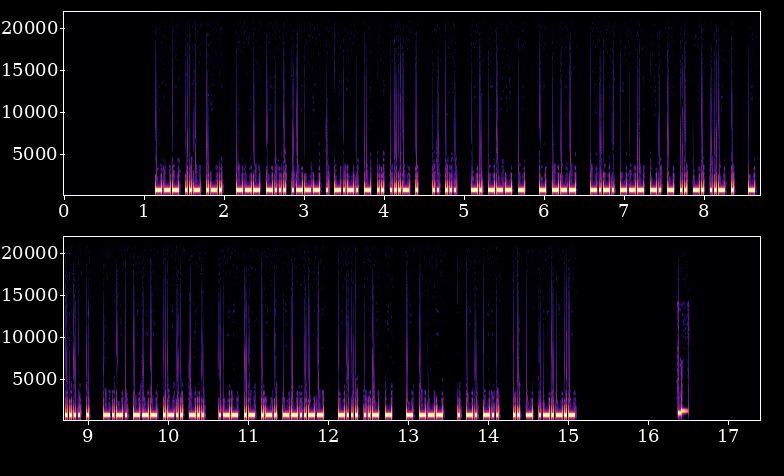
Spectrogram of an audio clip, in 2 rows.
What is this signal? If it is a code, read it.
Morse code, heard as a keyed tone, about 44 wpm, 700 Hz. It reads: OUR OBJECTIVE IS NOT TO CONTINUE THE COLD WAR, BUT TO END IT.
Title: Sentences from Top 1200 Words 45wpm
